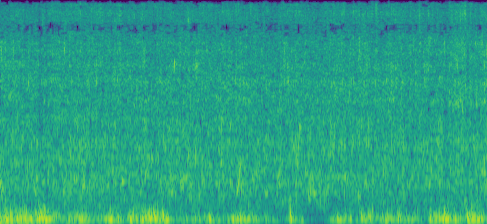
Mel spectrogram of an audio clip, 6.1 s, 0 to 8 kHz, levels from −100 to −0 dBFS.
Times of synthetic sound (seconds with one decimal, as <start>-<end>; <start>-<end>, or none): none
